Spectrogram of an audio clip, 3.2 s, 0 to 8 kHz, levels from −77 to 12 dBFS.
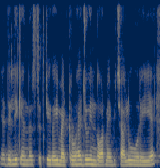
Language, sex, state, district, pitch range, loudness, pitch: Hindi, female, Uttar Pradesh, Budaun, 180-205 Hz, -15 LUFS, 195 Hz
